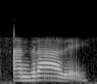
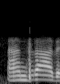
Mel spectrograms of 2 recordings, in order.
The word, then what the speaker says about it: Andrade: It's Andrade. – Andrade. – Andrade, and you did a great job.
